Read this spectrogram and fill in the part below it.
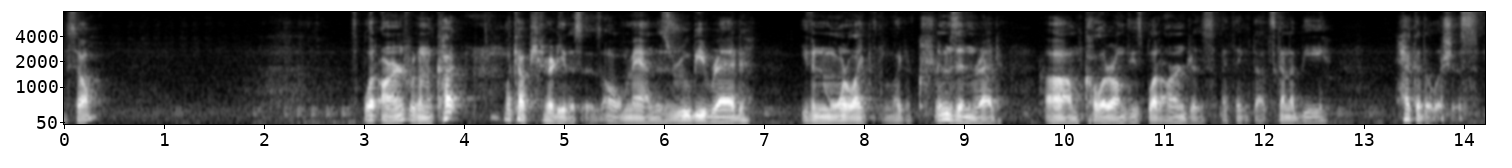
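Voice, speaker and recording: Chill guy from jersey cooking on stream, lowish voice, lots of ums. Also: fairly even intonation, normal speed, a little mellow, a little hiss or hum. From New Jersey, US. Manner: easygoing, rambling with many ums and restarts. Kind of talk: casual live cooking demo, reading chat.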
